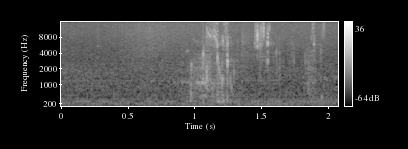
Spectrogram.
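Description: Faint mouth sounds of a person tasting red wine: a few small wet clicks starting about a second in as the sip is worked around the mouth.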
